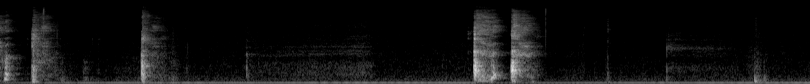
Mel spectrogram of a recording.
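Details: Cough: about five sharp, dry-sounding coughs in short clusters, with quiet pauses and a low background hum.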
